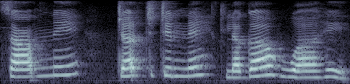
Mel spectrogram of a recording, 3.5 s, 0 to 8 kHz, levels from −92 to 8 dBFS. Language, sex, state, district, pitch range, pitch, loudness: Hindi, female, Madhya Pradesh, Bhopal, 255-315 Hz, 285 Hz, -17 LUFS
